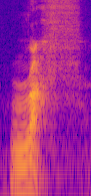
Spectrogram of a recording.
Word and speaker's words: rough: The next group is uff, rough, tough, enough.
